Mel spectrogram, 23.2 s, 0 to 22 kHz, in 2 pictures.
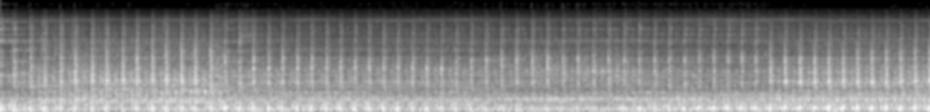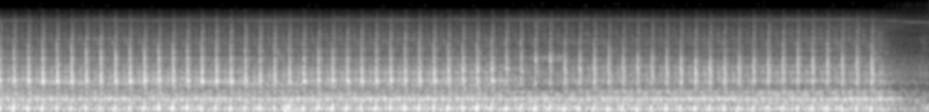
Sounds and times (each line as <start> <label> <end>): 0.0 excavator with mounted jackhammer demolishes the foundation 23.1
